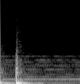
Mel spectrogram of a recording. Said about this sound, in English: Before I could go any further with this thought, a knock at my door broke the silence of my meditation.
